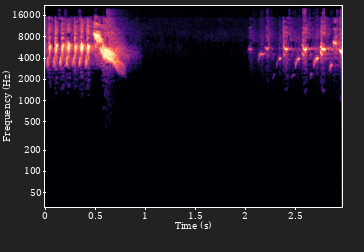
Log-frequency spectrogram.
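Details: European goldfinch song of varied wild language, clear and error-free, intended for chicks and hybrids to learn: a rapid rolling trill sliding into a falling buzzy note, then after a gap a bright jumbled twitter begins.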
